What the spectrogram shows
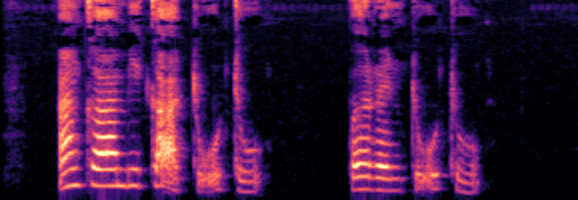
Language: Bamun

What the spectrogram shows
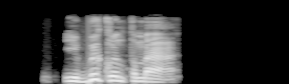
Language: Kabyle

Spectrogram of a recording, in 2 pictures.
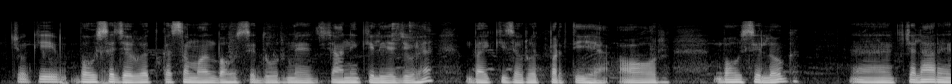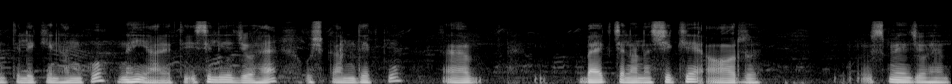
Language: Urdu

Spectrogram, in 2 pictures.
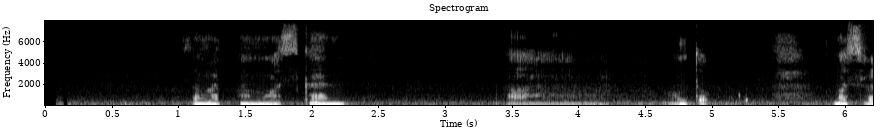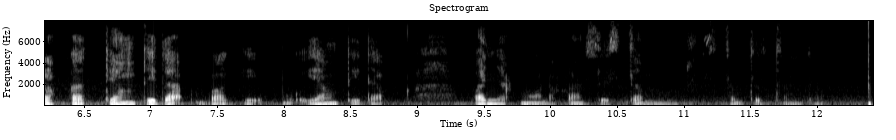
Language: Sabah Malay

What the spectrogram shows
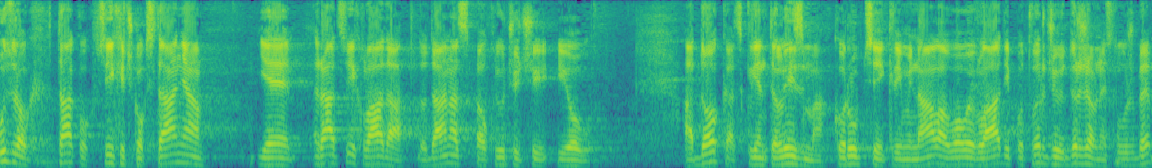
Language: Croatian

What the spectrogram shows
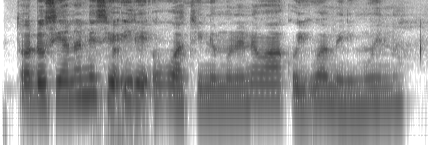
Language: Kikuyu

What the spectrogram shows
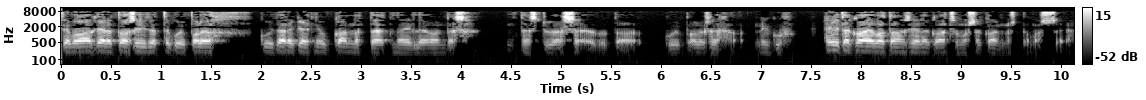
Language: Finnish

